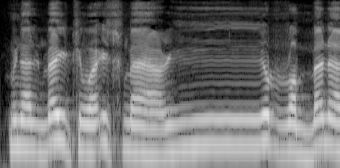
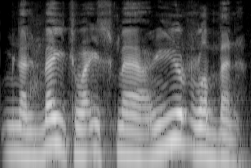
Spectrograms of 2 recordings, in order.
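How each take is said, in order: First: The long vowel is held for four counts. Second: The long vowel is held for two counts. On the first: "هذا المد أربعة" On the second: "هذا حركتين"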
